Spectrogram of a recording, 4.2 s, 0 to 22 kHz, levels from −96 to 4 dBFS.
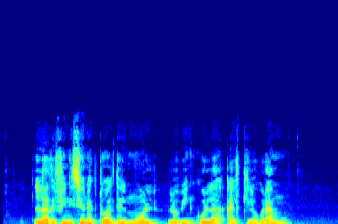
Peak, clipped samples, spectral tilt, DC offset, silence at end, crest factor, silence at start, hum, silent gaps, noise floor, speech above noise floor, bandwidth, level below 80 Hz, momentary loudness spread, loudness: -12 dBFS; under 0.1%; -6 dB/octave; under 0.1%; 0.6 s; 18 dB; 0.45 s; none; none; -69 dBFS; 40 dB; 9.6 kHz; -64 dBFS; 7 LU; -29 LUFS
